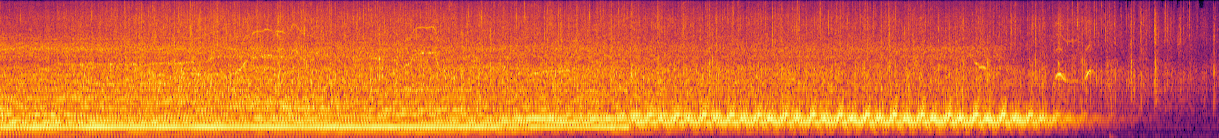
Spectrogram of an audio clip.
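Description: Live rock band holding its closing chord, which rings out over the audience's applause and dies away near the end.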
